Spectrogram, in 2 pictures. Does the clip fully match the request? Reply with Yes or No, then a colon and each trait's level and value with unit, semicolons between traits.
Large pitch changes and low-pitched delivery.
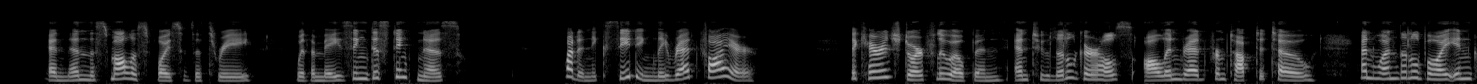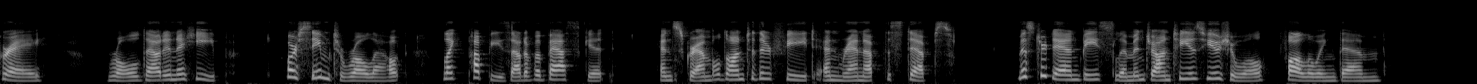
No: wide, 6.0 semitones; high, 205 Hz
